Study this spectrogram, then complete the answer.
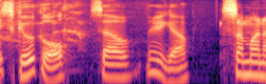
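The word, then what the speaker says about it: Schuylkill: I can't pronounce Oppenkampau. Oppenkampau, but I can say Skookle. So there you go. Someone on a podcast I watched pronounced it Schweekill.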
